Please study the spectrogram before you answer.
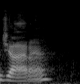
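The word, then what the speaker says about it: Jonna: Well, I'm Jana. – How you spell that? – Let's J-O-N-N-A.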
